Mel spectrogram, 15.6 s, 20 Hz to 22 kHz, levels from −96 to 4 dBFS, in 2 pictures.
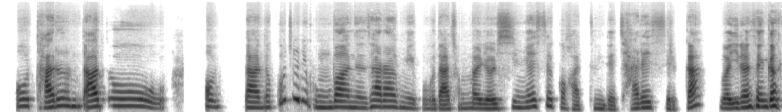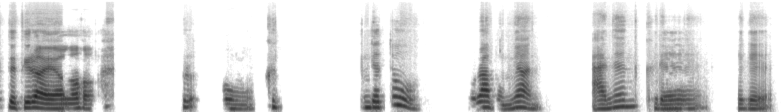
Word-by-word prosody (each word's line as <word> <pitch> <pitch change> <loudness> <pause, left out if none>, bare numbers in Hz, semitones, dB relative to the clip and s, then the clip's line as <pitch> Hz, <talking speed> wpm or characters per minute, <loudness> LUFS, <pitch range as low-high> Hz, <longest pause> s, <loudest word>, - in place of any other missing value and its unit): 어 245 +1 0
다른 235 +6 +3
나도 235 -4 +3 0.4
어 - - -1 0.3
나는 195 +1 +1
꾸준히 460 0 +1
공부하는 200 - +1
사람이고 195 -8 -1
나 150 0 +3
정말 170 0 -3
열심히 170 +6 0
했을 230 +2 -1
것 180 - -8
같은데 145 0 -7
잘했을까?' 190 - -1
뭐 170 -4 0
이런 195 +5 +4
생각도 235 -4 +5
들어요. 175 -3 +6 1.2
그러 220 +2 -6 0.3
어 150 -3 -6
그 215 - -6 0.8
근데 200 0 -1
또 250 - -1 0.5
돌아보면 195 - -1 0.5
'나는 205 +10 -3
그래. 155 0 -5 0.4
되게 155 -1 -5
195 Hz, 235 characters per minute, -21 LUFS, 160-225 Hz, 1.2 s, 들어요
